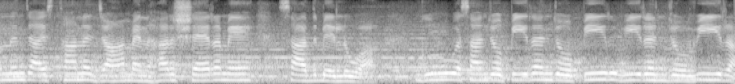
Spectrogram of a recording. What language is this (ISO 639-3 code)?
snd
